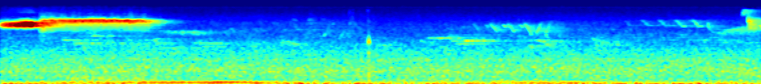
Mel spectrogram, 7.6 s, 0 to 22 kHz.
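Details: Brewster's warbler, hybrid of Blue-winged and Golden-winged warblers, in Western Pennsylvania's Oil Creek State Park on a cloudy May 20, 2011, opening with a sharp high note and a strong buzzy trill, followed by faint distant birds and a steady low hum.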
